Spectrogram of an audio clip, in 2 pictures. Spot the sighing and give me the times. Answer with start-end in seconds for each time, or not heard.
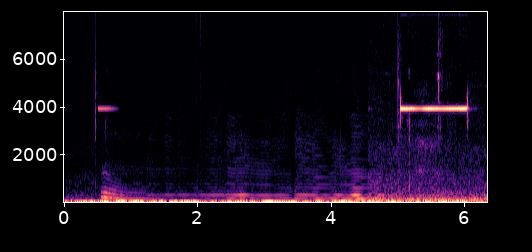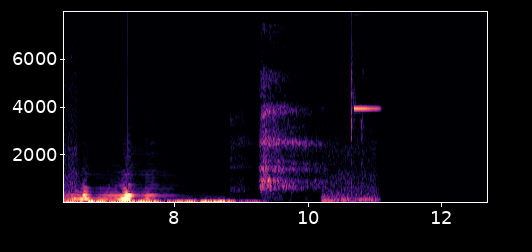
0.6-1.4, 5.2-5.7, 8.8-10.3.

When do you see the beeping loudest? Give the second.
6 s.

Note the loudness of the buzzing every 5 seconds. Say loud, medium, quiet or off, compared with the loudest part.
medium, loud, off.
